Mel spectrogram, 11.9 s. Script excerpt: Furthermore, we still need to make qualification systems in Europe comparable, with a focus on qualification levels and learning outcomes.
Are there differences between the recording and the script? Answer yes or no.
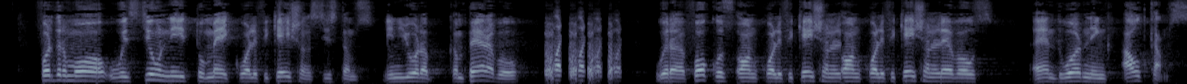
yes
